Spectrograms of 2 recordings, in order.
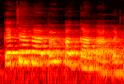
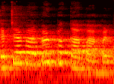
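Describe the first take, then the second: No difference in how they are said.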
